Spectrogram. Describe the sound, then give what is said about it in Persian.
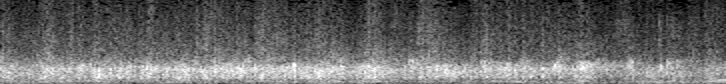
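An audience applauds a first-place win in a competition. Steady, continuous clapping holds at an even level from start to finish. “خب بله اول شدیم دست بزنیم.”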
